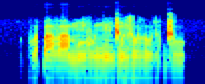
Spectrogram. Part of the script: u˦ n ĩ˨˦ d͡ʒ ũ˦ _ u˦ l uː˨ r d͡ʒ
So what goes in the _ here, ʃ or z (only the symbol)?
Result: z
